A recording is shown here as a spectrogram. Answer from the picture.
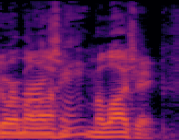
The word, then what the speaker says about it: Dora Milaje: They showed a lot, apparently, of the Dora Milaje. I'm saying that correctly. – Dora Milaje.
